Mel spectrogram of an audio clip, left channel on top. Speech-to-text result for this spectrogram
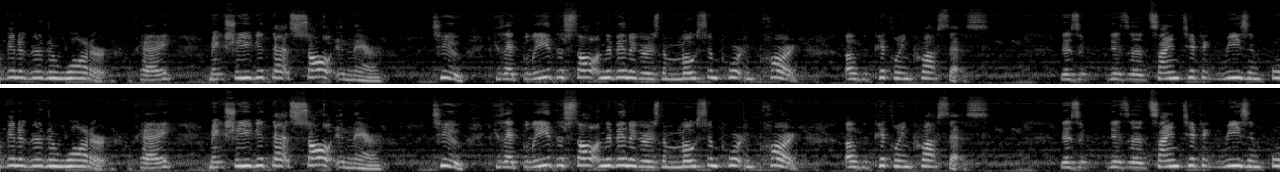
vinegar than water, okay? Make sure you get that salt in there, too, because I believe the salt and the vinegar is the most important part of the pickling process. There's a scientific reason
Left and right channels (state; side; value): quieter; left; 3.4 dB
